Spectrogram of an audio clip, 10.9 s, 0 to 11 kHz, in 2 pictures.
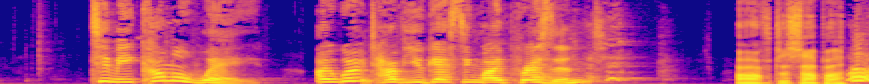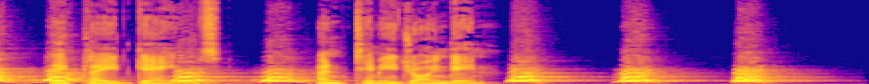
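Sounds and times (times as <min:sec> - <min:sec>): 
speech: 0:00.6 - 0:04.0, 0:04.6 - 0:08.6
dog barking excitedly: 0:03.6 - 0:04.3, 0:05.3 - 0:07.5, 0:08.5 - 0:10.6.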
